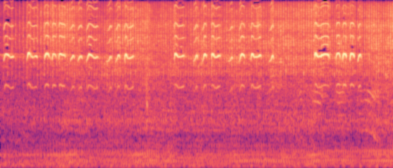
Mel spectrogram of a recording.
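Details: A female Killdeer protecting her nest gives rapid bursts of high, thin piping notes, several quick 'dee' calls in each run, over a low steady rumble of wind or distant traffic.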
